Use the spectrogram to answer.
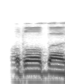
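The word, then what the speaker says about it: رب: র বা জবর রব, বা লামজের বিল, রব, বিল, তো এখানে রয়ে জবর আসছে, র মোটা হবে, রব বা লামজের বিল।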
